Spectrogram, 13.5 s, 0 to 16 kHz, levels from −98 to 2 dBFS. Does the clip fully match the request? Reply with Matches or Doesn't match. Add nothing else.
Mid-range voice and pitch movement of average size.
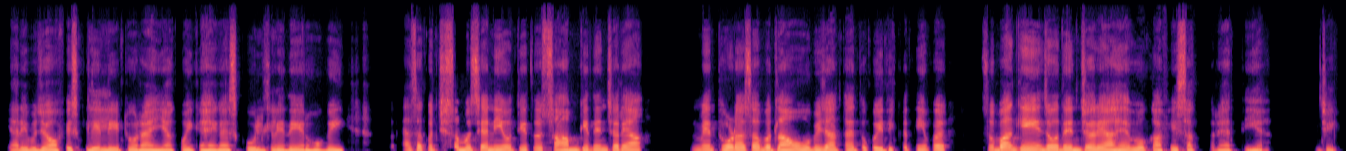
Doesn't match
